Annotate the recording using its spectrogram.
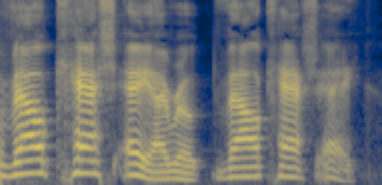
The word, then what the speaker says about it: Valcartier: And then he got his crony contractors to construct a new fort at Valcartier. Which I looked up, and that's how you say it. It's Valcartier.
